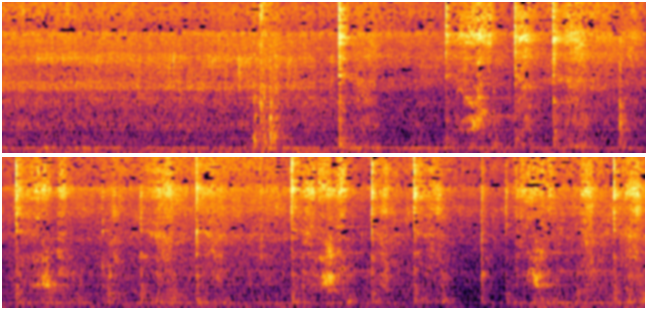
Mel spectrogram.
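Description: A thick potato-and-spice masala sizzles as it fries in oil in a steel kadai. From about two and a half seconds in, a metal spatula stirs it and scrapes the pan in repeated strokes.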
